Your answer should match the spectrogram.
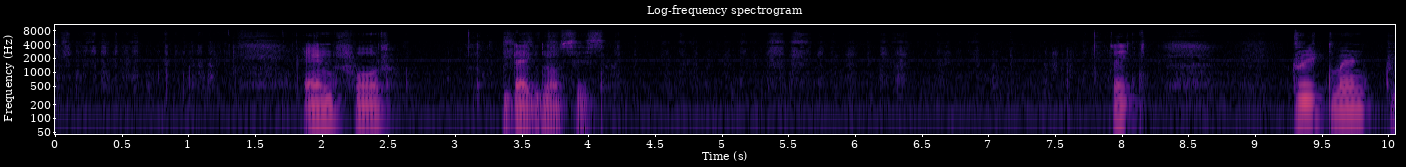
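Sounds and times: marker pen writing on paper: 0.0 - 1.3, 4.6 - 7.8.

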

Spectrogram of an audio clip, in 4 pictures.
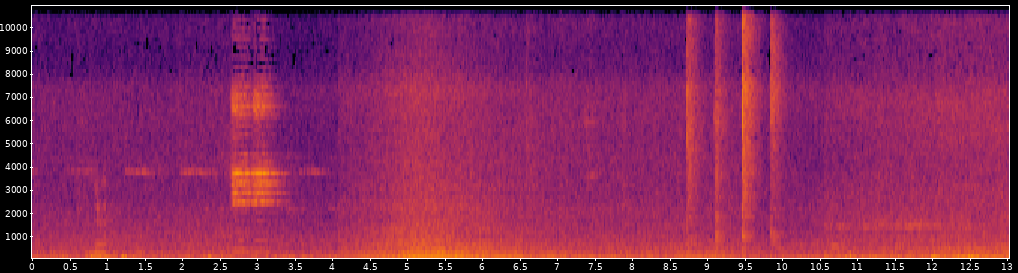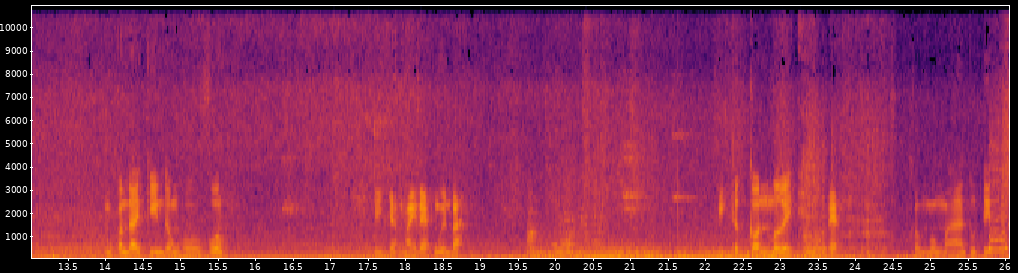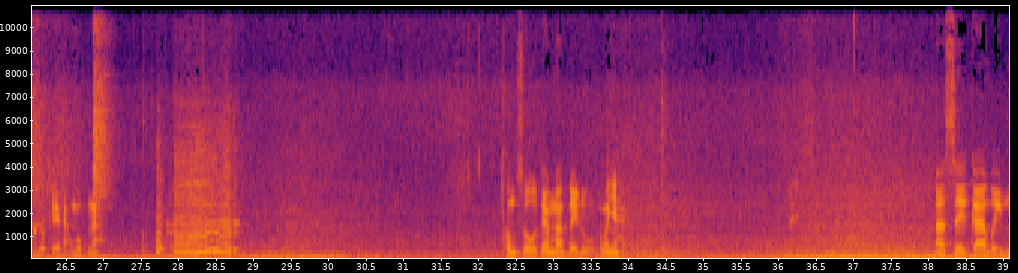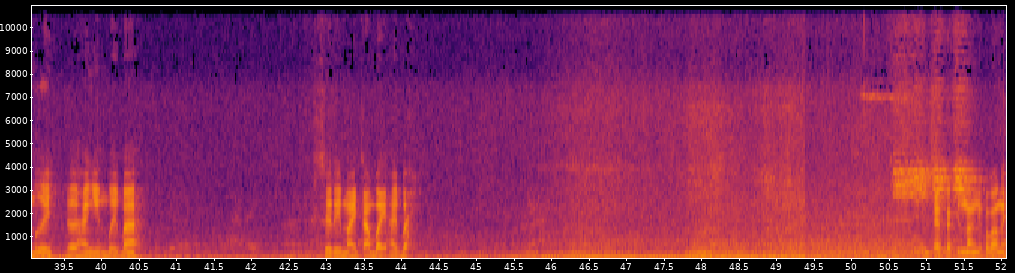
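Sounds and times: electronic beep: 0.5 - 2.5, 3.6 - 4.0.

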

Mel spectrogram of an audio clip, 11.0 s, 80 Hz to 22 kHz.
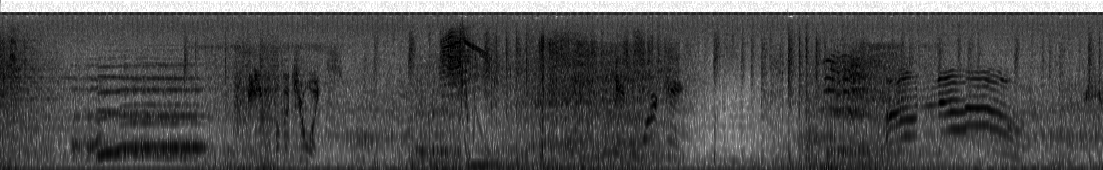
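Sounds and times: dramatic music: 0.0 - 11.0
animal cry: 8.0 - 9.1.

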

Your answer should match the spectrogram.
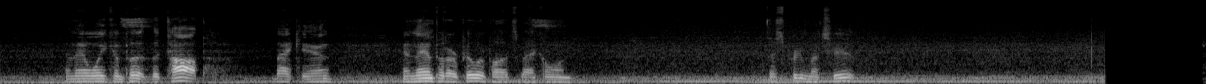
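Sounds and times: low machine drone: 0.0 - 11.1.

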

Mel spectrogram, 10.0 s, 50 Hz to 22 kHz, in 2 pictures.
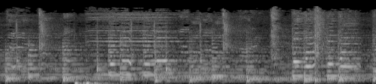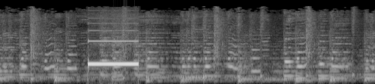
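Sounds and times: background music with a beat: 0.0 - 10.0
electronic timer beep: 6.2 - 6.9.

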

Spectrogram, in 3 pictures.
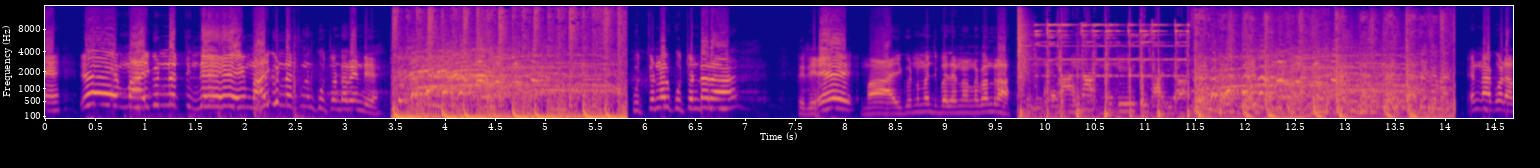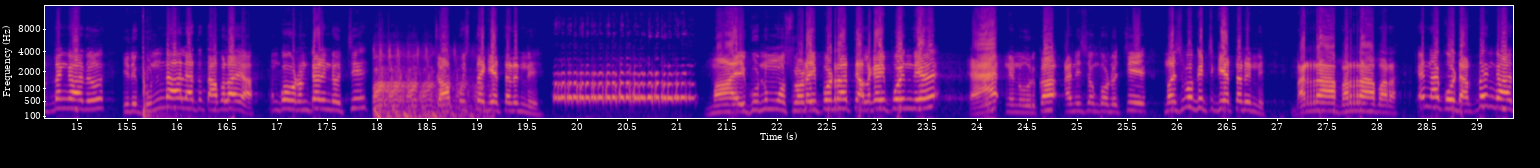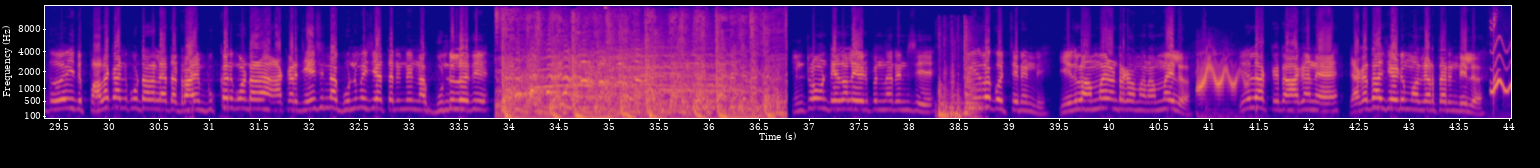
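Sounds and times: man talking: 0.0 - 3.5, 5.8 - 11.5, 36.8 - 43.8
wavering warbling tone: 43.8 - 44.0.

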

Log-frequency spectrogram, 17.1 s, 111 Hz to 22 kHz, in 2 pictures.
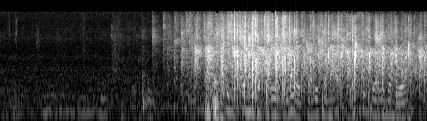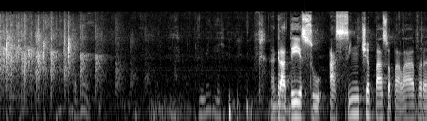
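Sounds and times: audience applause: 3.3 - 10.7.

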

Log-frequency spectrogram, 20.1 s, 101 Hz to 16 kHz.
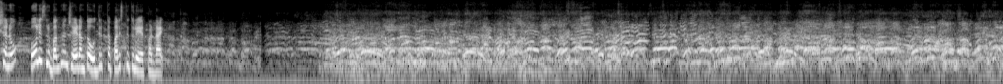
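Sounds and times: crowd talking: 0.0 - 20.0.

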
